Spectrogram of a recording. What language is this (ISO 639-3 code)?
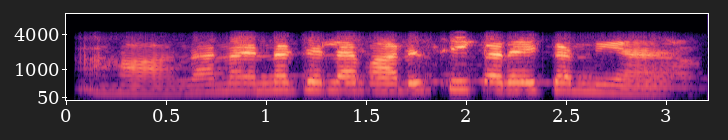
snd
